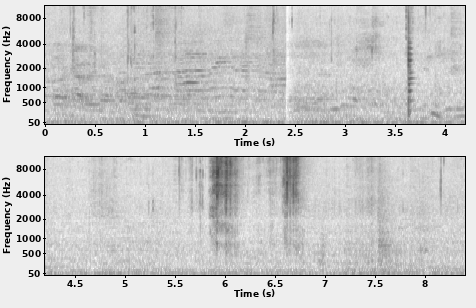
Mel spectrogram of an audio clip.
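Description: Close-up eating sounds: a person chewing a mouthful of chicken porridge, with a sharp click about three and a half seconds in and two short crunches around six seconds in, the loudest sounds here.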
